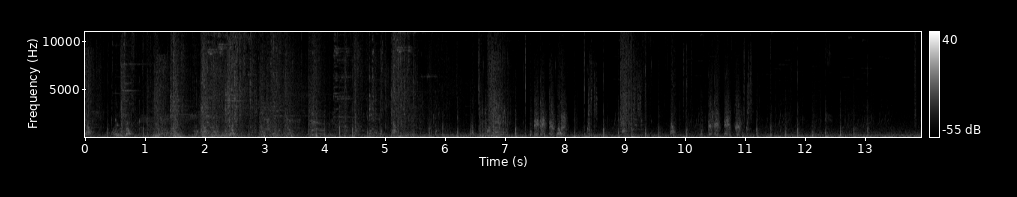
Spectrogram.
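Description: Game combat effects clatter with sharp hits.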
